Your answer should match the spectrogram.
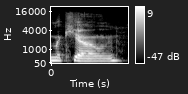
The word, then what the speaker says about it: McKeown: It's very hard to say right. It's Siobhan McKeown.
